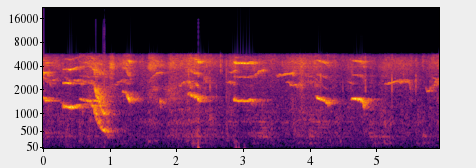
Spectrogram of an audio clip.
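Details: High, tonal whimpers come from Dolly, a Toy Pinscher bitch beginning labour before her puppies arrive: a loud descending whine, then repeated short squeaky cries, some rising and some falling, spaced about a second apart.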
